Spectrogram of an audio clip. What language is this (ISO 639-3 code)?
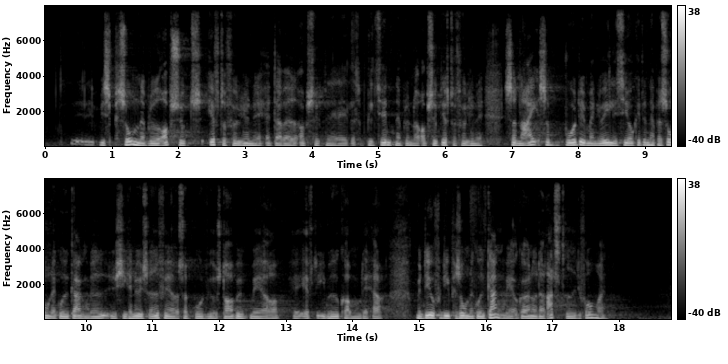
dan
